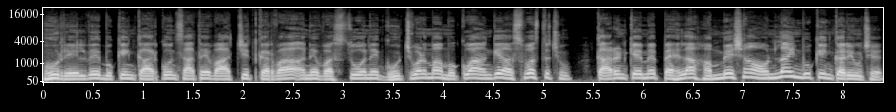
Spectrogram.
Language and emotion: Gujarati, fearful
